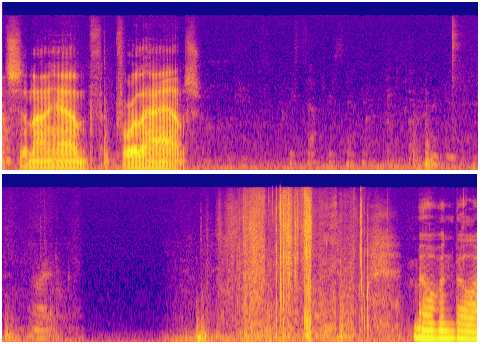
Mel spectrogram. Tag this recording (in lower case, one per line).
speech
inside a small room
silence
